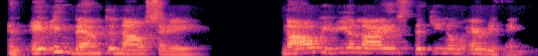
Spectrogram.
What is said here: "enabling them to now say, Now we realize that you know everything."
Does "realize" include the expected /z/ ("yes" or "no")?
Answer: yes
